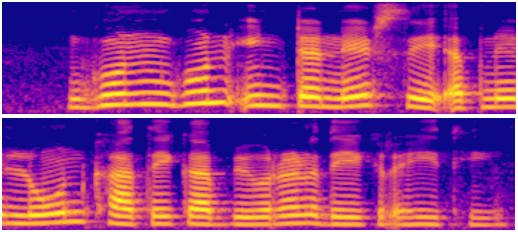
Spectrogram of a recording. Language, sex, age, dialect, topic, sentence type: Hindi, female, 31-35, Hindustani Malvi Khadi Boli, banking, statement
